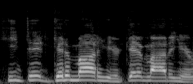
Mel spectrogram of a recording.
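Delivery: high-pitched, dismissive order; imitated ejecting umpire. Umpire throwing the player out, mock outraged.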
